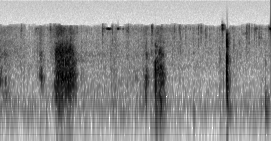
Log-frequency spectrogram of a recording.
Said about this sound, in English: And there's a dog well behaved in the garage, not coming out. Oh, he's starting to come out.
